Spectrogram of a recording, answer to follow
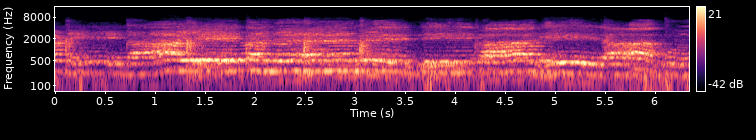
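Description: A group of voices chanting a Hindi devotional bhajan (kirtan) in short repeated phrases, each about a second long.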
